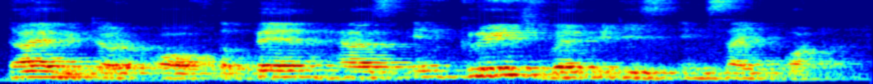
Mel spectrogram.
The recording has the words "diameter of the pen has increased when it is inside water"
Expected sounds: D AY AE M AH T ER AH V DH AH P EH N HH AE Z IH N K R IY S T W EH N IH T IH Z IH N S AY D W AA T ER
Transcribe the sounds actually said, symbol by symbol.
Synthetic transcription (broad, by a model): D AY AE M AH T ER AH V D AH P EH N HH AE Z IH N K R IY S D W EH N IH T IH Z IH N S AY D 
